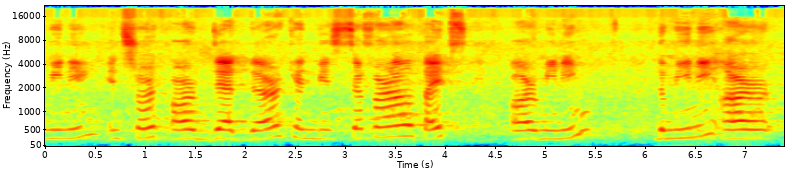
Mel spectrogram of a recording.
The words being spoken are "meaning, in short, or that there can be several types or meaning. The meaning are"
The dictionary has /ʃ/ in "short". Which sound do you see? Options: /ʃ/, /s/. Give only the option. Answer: /s/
